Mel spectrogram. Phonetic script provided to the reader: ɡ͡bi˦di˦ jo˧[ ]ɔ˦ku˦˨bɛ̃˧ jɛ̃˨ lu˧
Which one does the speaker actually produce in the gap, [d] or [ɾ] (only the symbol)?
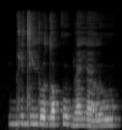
d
